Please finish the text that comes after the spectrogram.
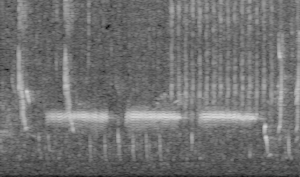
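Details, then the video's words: Flycatcher singing vigorously in the wild in its native habitat: long, steady, high whistled notes held about half a second each, separated by short sharp chirps, with other birds' faint twitters behind. "KICAU BURUNG SIKATAN LONDO GACOR DI ALAM LIAR"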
